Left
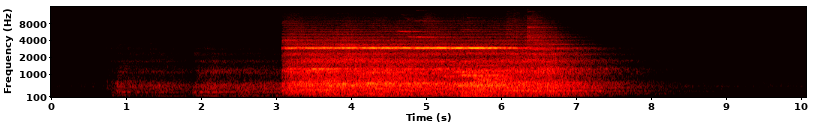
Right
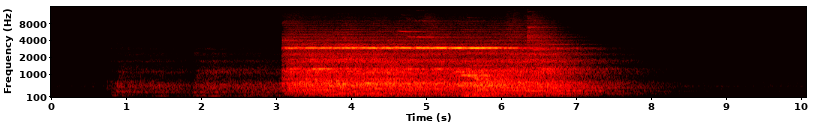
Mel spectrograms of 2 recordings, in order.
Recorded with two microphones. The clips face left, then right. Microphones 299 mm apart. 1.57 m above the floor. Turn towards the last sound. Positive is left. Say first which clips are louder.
# even
turn(degrees=40)  # may be behind; listen again after turning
